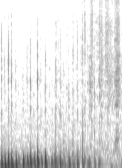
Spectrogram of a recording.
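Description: Fingertips and short nails rub and scratch a hand-sized black foam cylinder with a hole in one end. About fourteen quick, soft, low thumping taps and scratches come in a rapid run, then give way to a fainter, brighter brushing scrape as the sound fades.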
